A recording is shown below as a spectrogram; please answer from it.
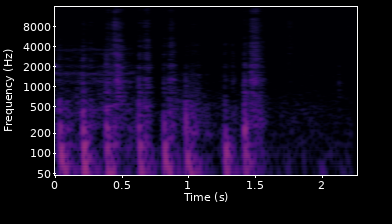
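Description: Faint scratching of a paintbrush's bristles dabbing dark oil paint onto canvas in quick short strokes, about five or six a second, stopping shortly before the end.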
